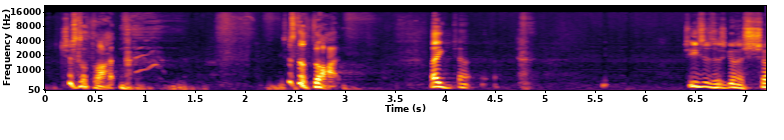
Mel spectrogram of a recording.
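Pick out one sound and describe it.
A man speaks into a microphone in a large hall, pausing between phrases.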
